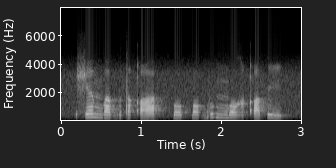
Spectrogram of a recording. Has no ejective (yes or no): no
